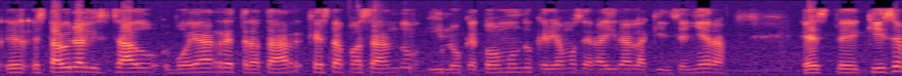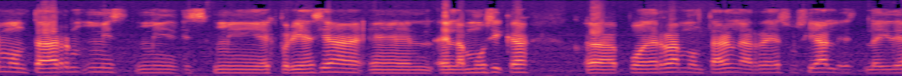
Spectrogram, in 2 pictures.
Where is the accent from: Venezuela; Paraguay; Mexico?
Mexico; now in United States; yo soy mexicano, radico en Estados Unidos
